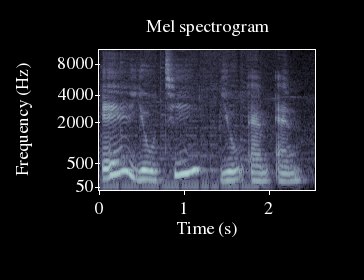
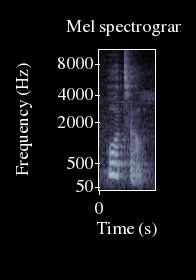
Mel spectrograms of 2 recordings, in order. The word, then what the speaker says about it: autumn: season of the year a-u-t-u-m-n autumn the n is silent column c-o-l-u-m-n him h-y-m-n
